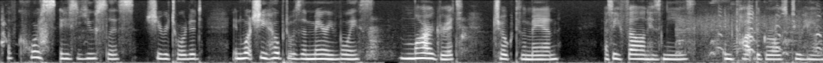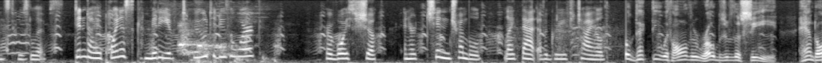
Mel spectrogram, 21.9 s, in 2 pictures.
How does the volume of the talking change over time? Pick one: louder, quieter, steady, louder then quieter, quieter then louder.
steady.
